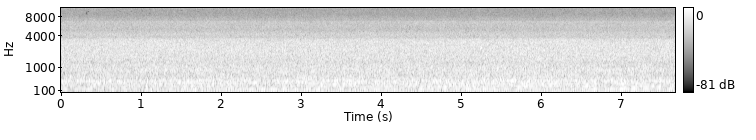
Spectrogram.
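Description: Steady hum of ship's machinery and ventilation: an even hiss with a low drone underneath, unchanging.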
